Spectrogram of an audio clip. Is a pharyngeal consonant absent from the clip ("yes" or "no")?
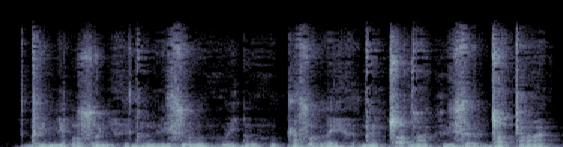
yes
